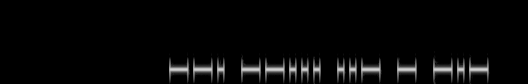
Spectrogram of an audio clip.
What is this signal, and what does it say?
Morse code, heard as a keyed tone, about 20 wpm, 700 Hz. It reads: G7UTK
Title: DXCC-100 Call Signs - 5 Characters - Repeated 2x - 20wpm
